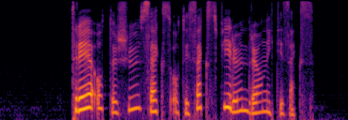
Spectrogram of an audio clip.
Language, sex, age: Norwegian, female, 30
